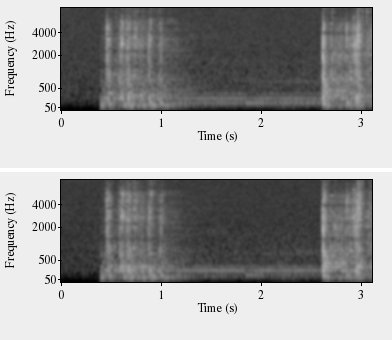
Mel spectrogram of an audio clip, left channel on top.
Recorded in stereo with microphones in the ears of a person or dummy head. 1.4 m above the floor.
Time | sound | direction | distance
0.4 | a rattle | 5° right (ahead or behind) | 3 m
